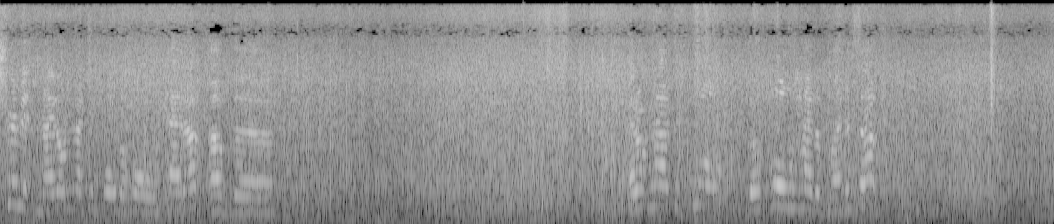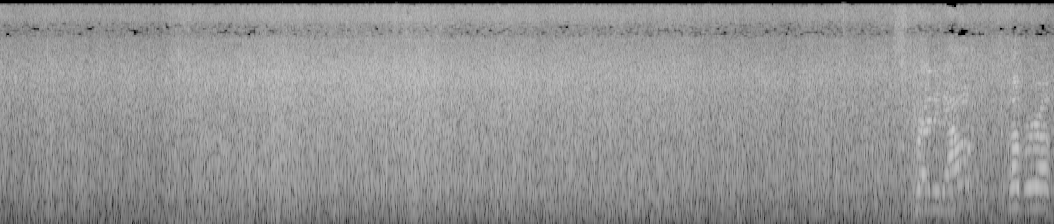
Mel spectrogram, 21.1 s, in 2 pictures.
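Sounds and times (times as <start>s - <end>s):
rain pattering on plastic cover: 0.0s - 21.0s.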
